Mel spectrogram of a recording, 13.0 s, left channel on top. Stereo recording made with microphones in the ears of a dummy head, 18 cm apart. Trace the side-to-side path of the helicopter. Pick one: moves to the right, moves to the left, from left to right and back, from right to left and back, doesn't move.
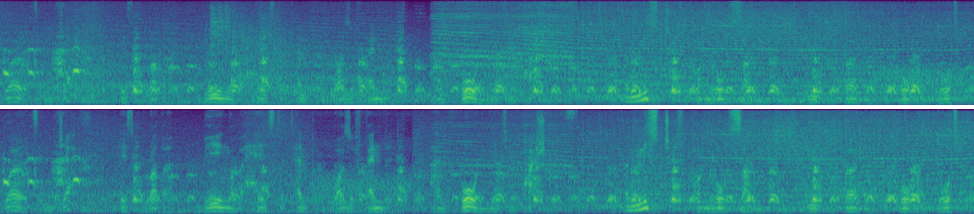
moves to the right.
